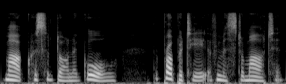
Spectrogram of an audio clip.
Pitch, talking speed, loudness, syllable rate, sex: 190 Hz, 170 wpm, -20 LUFS, 5.9 syllables/s, female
